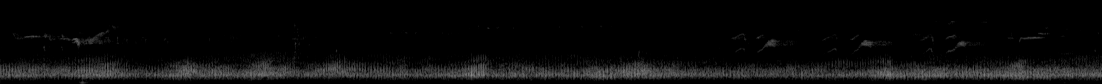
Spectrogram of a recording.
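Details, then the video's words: Many frogs calling together at a pond in spring, rural Estonia, a rolling, pulsing croak chorus throughout, with a long trilling bird phrase midway and scattered bird chirps near the end. "Расслабляющее пение птиц и лягушек"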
